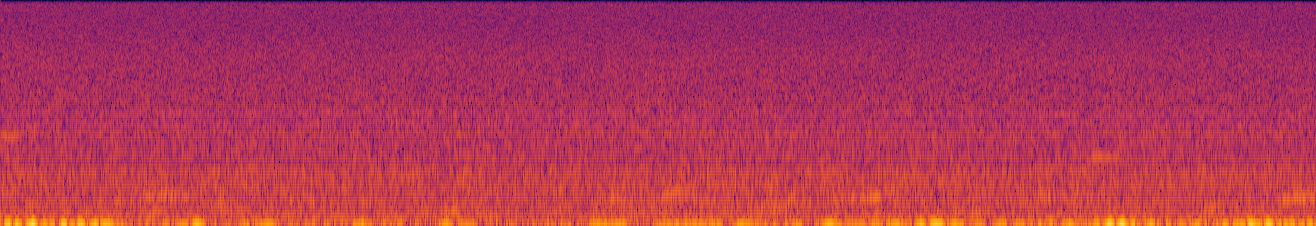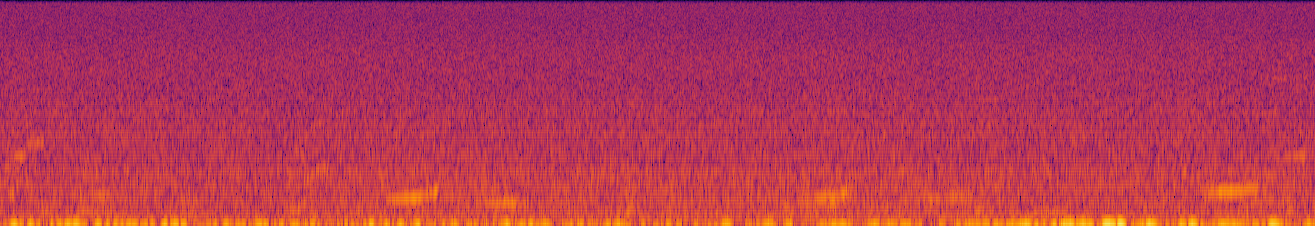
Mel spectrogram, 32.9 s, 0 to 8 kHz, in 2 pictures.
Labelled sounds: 13.6	13.9	humpback whale, 0.83 to 0.96 kHz
32.5	32.8	humpback whale, 0.90 to 0.99 kHz

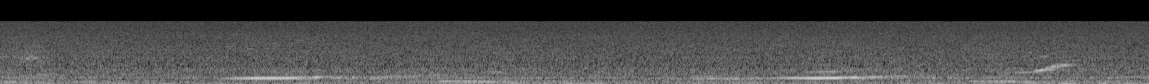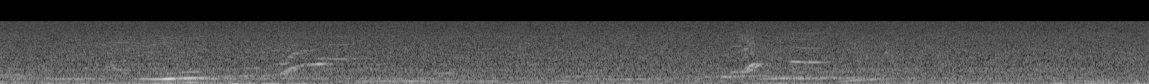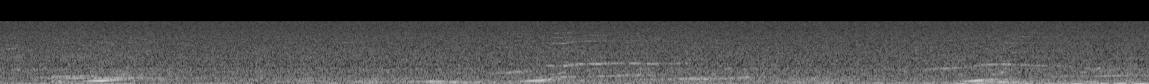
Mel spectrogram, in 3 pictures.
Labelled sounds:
10.4	10.8	humpback whale, 0.80 to 0.99 kHz
14.4	15.0	humpback whale, 0.80 to 1.3 kHz
19.4	19.8	humpback whale, 0.99 to 4.3 kHz
28.5	29.2	humpback whale, 0.80 to 4.5 kHz
32.6	33.1	humpback whale, 0.80 to 0.99 kHz

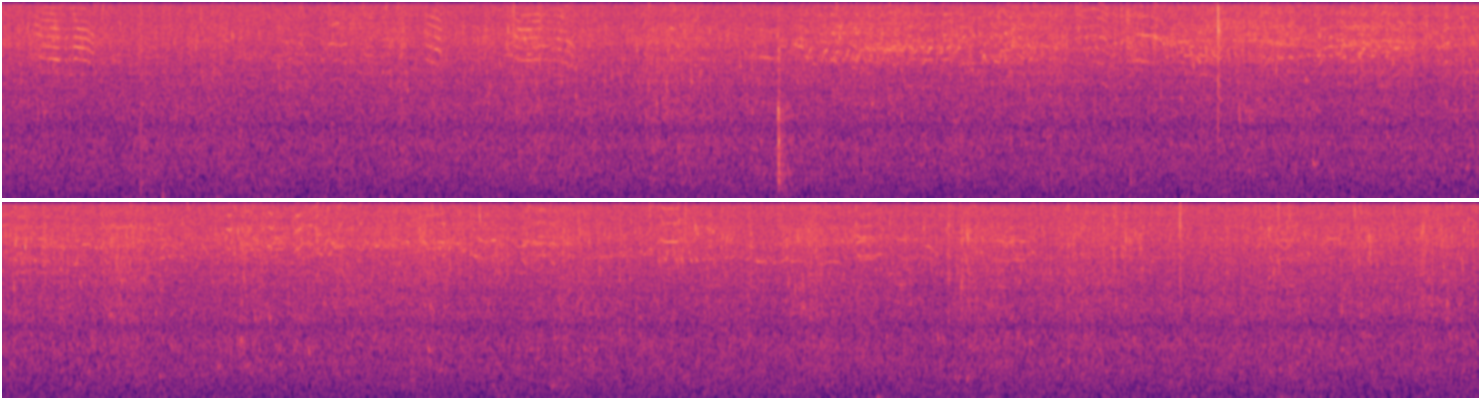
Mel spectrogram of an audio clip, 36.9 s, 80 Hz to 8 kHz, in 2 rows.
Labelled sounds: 0.4	1.2	Pacific white-sided dolphin, 3.1 to 6.1 kHz
4.1	4.4	Pacific white-sided dolphin, 4.0 to 4.2 kHz
6.4	6.8	Pacific white-sided dolphin, 3.2 to 6.6 kHz
10.7	11.3	Pacific white-sided dolphin, 3.6 to 4.2 kHz
13.5	14.5	Pacific white-sided dolphin, 3.1 to 7.2 kHz
15.8	16.2	Pacific white-sided dolphin, 4.0 to 4.4 kHz
24.3	24.6	Pacific white-sided dolphin, 3.2 to 3.6 kHz
26.0	26.2	Pacific white-sided dolphin, 3.3 to 3.6 kHz
26.7	27.0	Pacific white-sided dolphin, 4.2 to 5.8 kHz
28.7	29.5	Pacific white-sided dolphin, 3.0 to 4.8 kHz
30.9	31.2	Pacific white-sided dolphin, 4.1 to 4.4 kHz

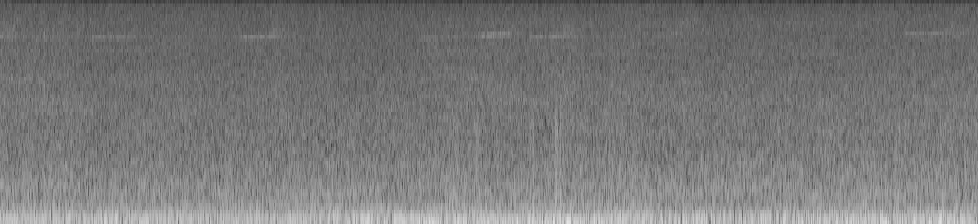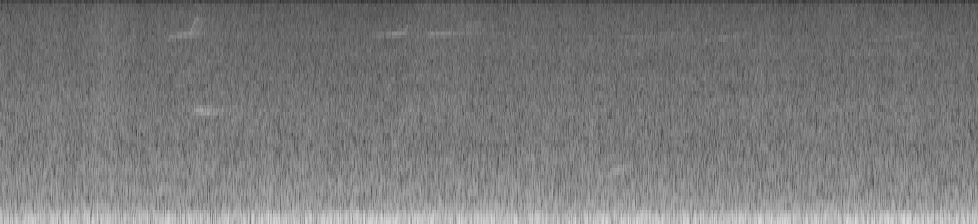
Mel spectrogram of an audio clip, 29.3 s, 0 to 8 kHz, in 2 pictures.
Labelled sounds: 3.6	4.2	killer whale, 4.9 to 5.9 kHz
8.0	8.6	killer whale, 4.0 to 5.7 kHz

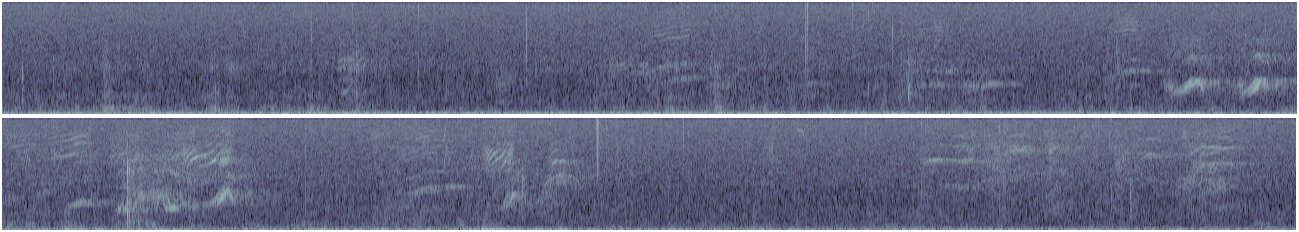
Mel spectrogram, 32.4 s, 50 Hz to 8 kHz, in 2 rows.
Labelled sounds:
22.8	23.4	killer whale, 0.69 to 3.8 kHz
27.5	29.5	killer whale, 0.40 to 5.9 kHz
30.9	31.6	killer whale, 0.66 to 5.8 kHz

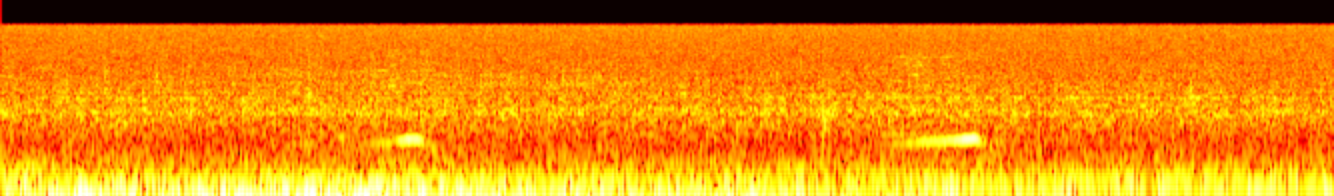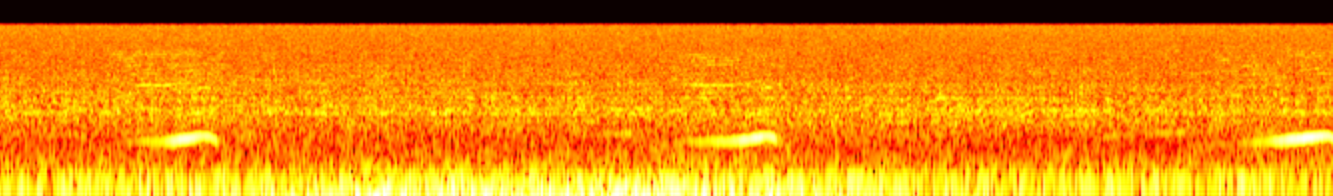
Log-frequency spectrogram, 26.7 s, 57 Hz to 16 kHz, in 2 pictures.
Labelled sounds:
14.7	15.1	humpback whale, 1.3 to 1.5 kHz
20.2	20.7	humpback whale, 1.3 to 2.5 kHz

